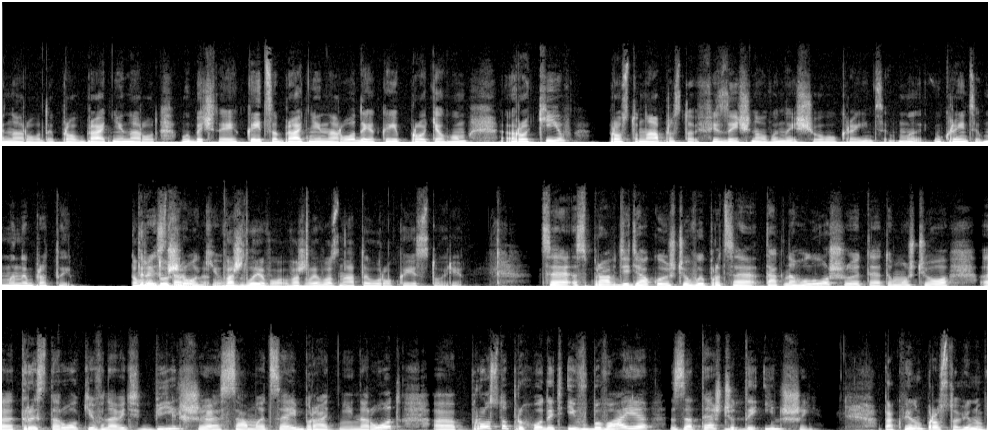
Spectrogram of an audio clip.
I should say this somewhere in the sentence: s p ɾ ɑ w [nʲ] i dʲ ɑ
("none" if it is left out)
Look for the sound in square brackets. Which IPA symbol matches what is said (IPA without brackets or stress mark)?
dʲ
